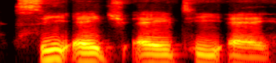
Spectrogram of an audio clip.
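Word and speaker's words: חטא: It'd be C-H-A-T-A, chata. The CH has a ch sound, sort of that guttural sound in Hebrew.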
